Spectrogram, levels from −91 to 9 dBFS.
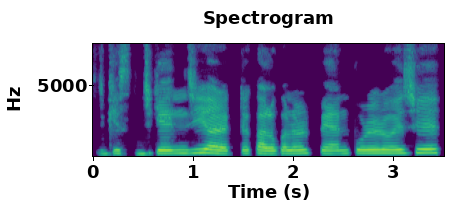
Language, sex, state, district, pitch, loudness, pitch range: Bengali, female, West Bengal, Dakshin Dinajpur, 230 Hz, -15 LUFS, 220-245 Hz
